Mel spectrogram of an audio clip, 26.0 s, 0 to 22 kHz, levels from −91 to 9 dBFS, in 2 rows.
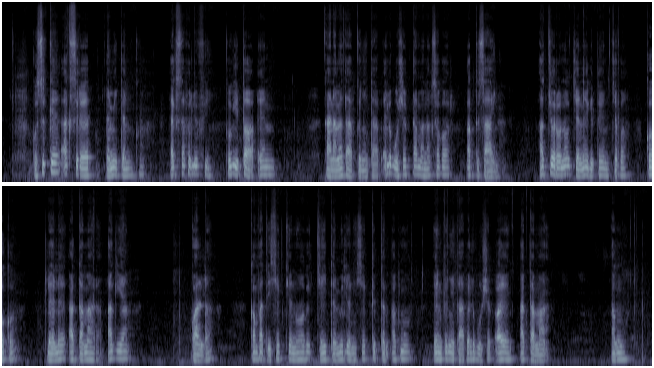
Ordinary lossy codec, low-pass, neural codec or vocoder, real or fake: none; none; codec, 44.1 kHz, 7.8 kbps, Pupu-Codec; fake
